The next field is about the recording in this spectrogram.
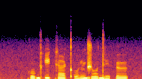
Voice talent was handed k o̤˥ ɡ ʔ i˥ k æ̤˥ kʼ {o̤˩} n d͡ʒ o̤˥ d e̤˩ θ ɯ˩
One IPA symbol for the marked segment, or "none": o̤˩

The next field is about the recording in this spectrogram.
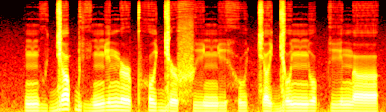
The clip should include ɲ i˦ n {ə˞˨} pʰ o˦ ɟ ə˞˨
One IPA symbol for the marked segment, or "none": ə˞˦˨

